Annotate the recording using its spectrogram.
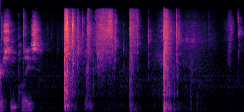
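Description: A cardboard box is set down with a dull thump.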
